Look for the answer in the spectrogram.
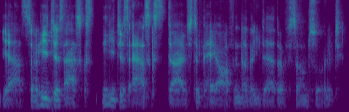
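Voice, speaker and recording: Bright-voiced man, wry player. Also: deep voice, lively intonation, measured pace, vocal fry, breathy edge. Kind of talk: in-character table talk.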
